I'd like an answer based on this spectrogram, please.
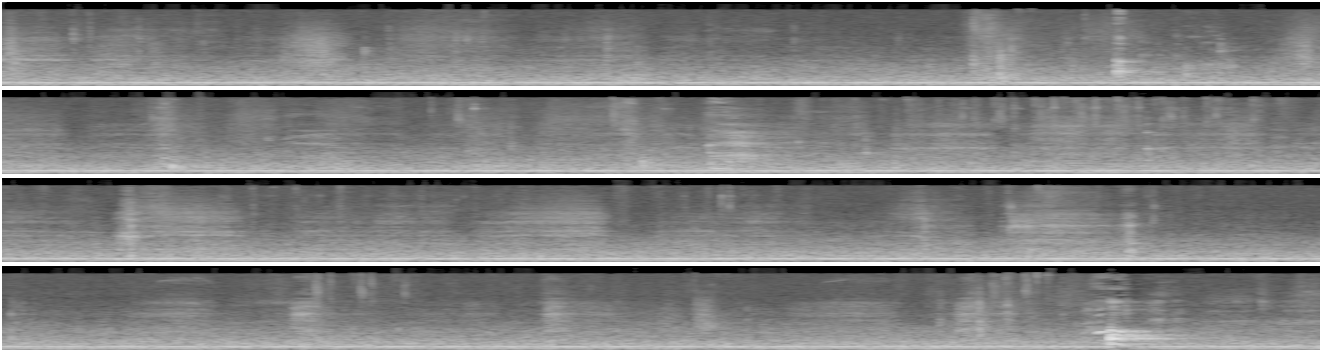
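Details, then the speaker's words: Chiropractic adjustment of an adult with cerebral palsy after leg stretching, possibly at knees or hip: joint cavitation popping sound. "again something I didn't know could pop"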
